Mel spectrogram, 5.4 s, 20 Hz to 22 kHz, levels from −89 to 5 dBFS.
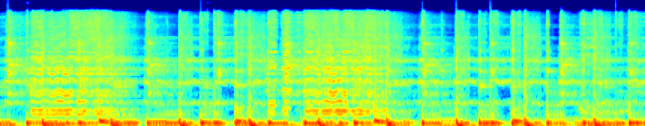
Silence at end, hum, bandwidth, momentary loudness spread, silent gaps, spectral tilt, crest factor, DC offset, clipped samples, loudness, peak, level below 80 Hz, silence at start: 0 s; none; 16 kHz; 4 LU; none; -4.5 dB/octave; 12 dB; under 0.1%; under 0.1%; -13 LUFS; 0 dBFS; -20 dBFS; 0 s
